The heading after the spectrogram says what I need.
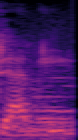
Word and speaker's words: Demi: I then have Demi, the gorgeous name Demi, D-E-M-I for the girl side.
